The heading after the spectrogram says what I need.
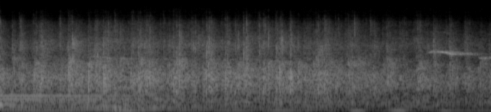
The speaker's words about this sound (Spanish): denle un fuerte aplauso a su Señor, iglesia.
